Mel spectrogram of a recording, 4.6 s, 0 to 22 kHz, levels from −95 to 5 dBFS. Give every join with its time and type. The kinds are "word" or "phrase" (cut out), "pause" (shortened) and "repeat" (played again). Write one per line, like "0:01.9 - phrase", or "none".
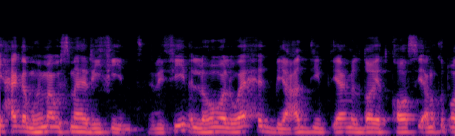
0:01.9 - word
